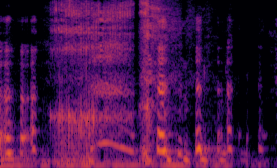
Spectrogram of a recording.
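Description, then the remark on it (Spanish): A person fakes a loud snore right into the microphone, a harsh, rattling nasal snort that stretches for about a second, followed by breathy chuckling and short vocal bursts. “Perdona a nuestros oyentes que acabo de roncar el micrófono.”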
